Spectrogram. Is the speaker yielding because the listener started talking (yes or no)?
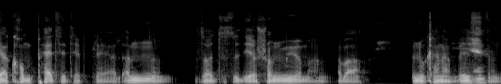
no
